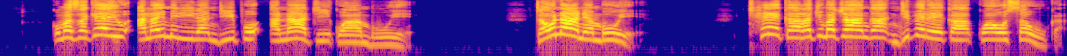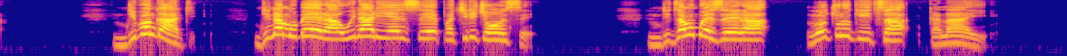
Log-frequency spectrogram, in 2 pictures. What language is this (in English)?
Nyanja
